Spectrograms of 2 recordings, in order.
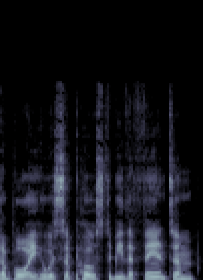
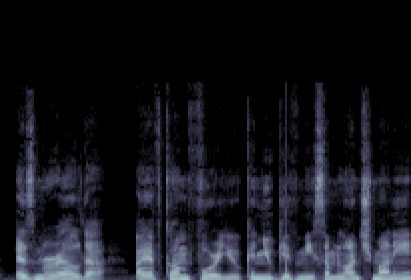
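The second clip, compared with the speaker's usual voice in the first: put-on Eastern European accent; 3 semitones higher than usual. Recapping an episode, quoting the boy who grabbed a girl, in a fake Eastern European accent. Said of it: "says in a fake Eastern European accent".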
